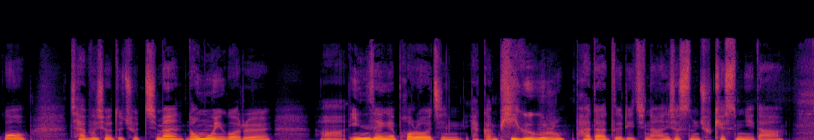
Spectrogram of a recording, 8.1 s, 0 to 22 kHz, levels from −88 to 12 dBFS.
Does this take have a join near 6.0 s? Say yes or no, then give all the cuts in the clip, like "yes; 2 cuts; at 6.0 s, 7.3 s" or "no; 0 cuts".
no; 1 cut; at 3.5 s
